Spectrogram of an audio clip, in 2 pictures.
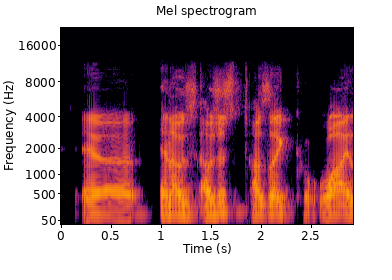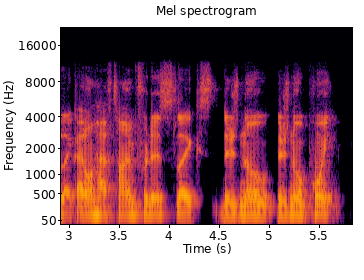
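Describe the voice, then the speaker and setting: A man with an Arabic accent at a medium pitch and moderate pace, with fairly even intonation. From Egypt. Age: 19. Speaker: university student, LinkedIn creator. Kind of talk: interview conversation.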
